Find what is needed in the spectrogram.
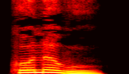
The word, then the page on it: ಕೊನವು: konavu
